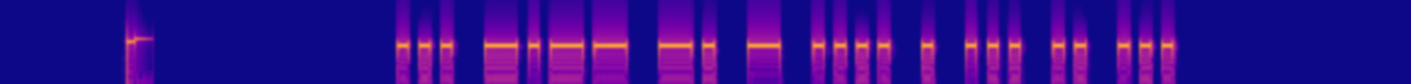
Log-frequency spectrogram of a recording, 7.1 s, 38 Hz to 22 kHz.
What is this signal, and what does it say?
Morse code, heard as a keyed tone, about 22 wpm, 700 Hz. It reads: SYNTHESIS
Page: Morse Code Ninja practice 22wpm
